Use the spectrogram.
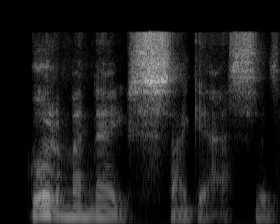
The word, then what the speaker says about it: glutaminase: All right, glutaminase, I guess, is how you pronounce that.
